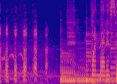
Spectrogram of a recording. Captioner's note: man laughing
